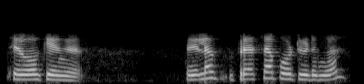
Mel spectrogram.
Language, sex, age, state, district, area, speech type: Tamil, female, 30-45, Tamil Nadu, Erode, rural, conversation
